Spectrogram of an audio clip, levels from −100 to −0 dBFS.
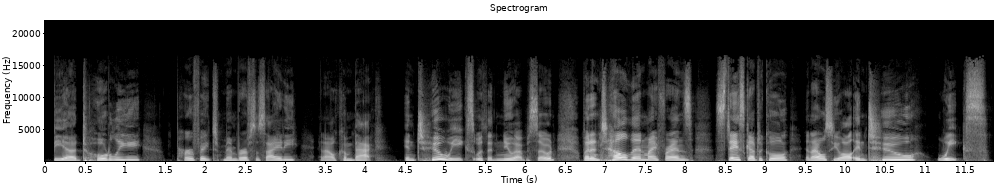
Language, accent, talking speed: English, American, 170 wpm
